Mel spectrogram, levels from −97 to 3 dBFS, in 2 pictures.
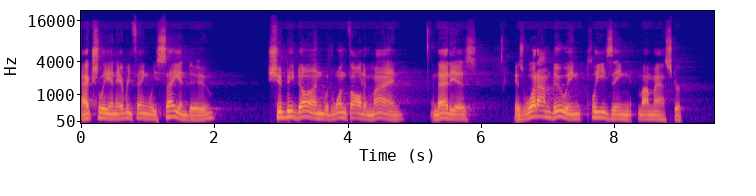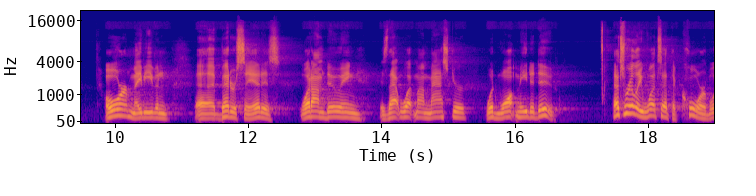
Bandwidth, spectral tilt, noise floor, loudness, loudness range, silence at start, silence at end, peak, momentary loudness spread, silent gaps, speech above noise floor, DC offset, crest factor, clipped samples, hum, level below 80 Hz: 16.5 kHz; -4 dB/octave; -76 dBFS; -28 LUFS; 3 LU; 0 s; 0 s; -8 dBFS; 11 LU; none; 49 dB; under 0.1%; 20 dB; under 0.1%; none; -72 dBFS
